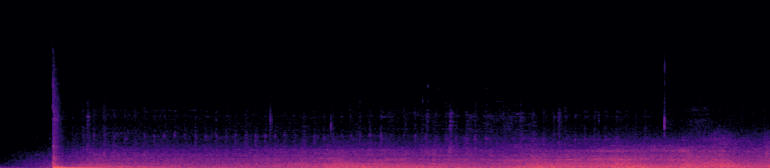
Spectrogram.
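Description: airplane engine flying

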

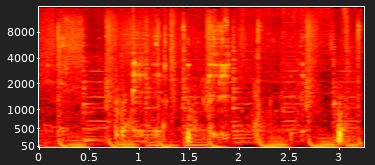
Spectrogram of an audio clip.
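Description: drinking a beverage

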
